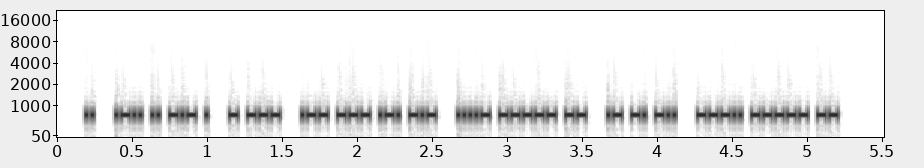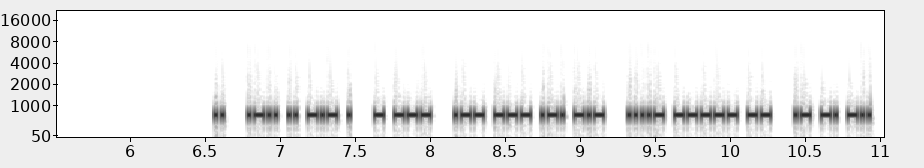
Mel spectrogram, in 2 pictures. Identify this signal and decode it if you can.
Morse code, heard as a keyed tone, about 51 wpm, 700 Hz. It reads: I LIKE TO WORK 40M AND 80M I LIKE TO WORK 40M AND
